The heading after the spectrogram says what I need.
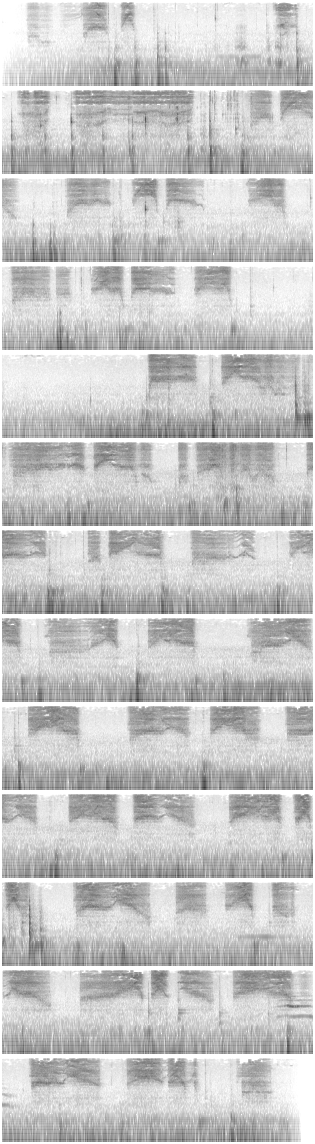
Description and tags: Household, Sink - Twisting Metal Sink Spigot (Shriek, Creature Death, Scream)
The spigot of a metal sink being twisted and rubbed with damp fingers. Possibly good for creature scream or whine sfx.
Creature, Cry, Distress, Friction, Horror, Household, Metal, Rubbing, Scream, Sink, Squeak, Squeal, Tension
